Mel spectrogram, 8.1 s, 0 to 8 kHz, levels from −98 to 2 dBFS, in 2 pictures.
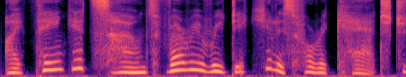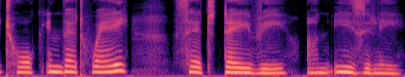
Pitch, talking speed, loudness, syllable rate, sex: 205 Hz, 125 wpm, -21 LUFS, 3.5 syllables/s, female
